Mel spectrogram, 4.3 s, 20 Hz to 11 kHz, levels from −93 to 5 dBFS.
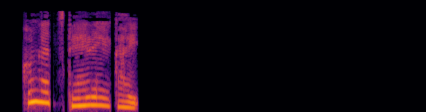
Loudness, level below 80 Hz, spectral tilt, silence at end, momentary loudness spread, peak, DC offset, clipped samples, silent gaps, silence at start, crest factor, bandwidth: -22 LUFS; -70 dBFS; -6.5 dB/octave; 2.9 s; 7 LU; -12 dBFS; under 0.1%; under 0.1%; none; 0.25 s; 16 dB; 8 kHz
